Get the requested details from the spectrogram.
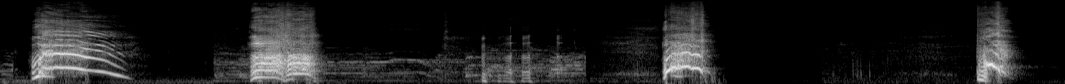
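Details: Compilation of sneezes collected over two months: four sharp, explosive sneezes, some with a voiced cry, separated by quiet pauses and a brief clatter; repeated sneezing.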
